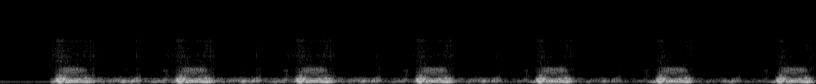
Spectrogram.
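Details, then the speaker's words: Mitral regurgitation murmur, with blood flowing from the left ventricle back through the mitral valve into the left atrium: regular heartbeat near 50 a minute with a blowing murmur filling each beat. "let's listen to a mitral valve regurgitant flow where blood from the left ventricle is going back up the mitral valve or the bicuspid into the left atrium"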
